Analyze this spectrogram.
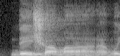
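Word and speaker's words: נשמה: 히브리어로 네슈아마라고 읽히는 단어입니다.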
